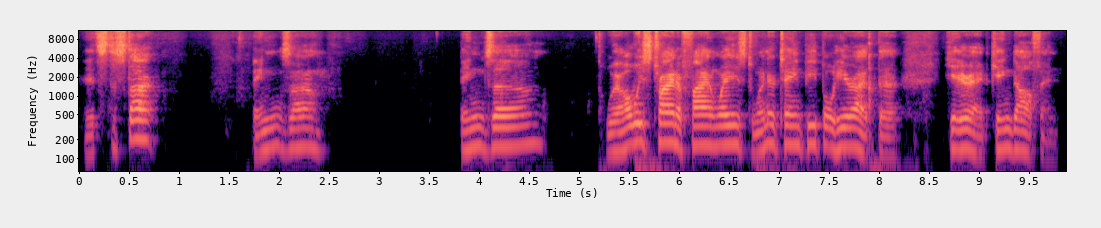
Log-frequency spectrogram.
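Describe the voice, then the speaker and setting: An older man hosting a casual livestream, greeting viewers in a halting way and often trailing off mid-sentence. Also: fairly high pitch, darkish tone. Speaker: livestream show host.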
